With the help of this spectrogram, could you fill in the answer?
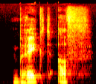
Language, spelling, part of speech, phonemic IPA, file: Dutch, breekt af, verb, /ˈbrekt ˈɑf/, Nl-breekt af.ogg
- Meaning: inflection of afbreken: 1. second/third-person singular present indicative 2. plural imperative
